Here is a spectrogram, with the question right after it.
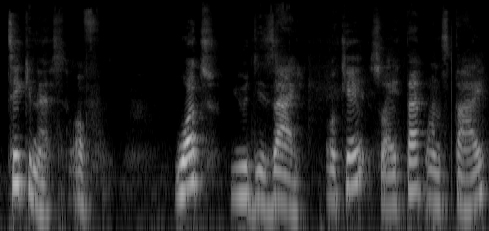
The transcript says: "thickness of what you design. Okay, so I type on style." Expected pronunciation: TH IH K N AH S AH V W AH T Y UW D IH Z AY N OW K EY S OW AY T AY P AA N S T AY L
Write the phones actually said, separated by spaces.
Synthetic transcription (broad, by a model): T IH K N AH S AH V W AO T Y UW D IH Z AY OW K EY S OW AY T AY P AA N S T AY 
